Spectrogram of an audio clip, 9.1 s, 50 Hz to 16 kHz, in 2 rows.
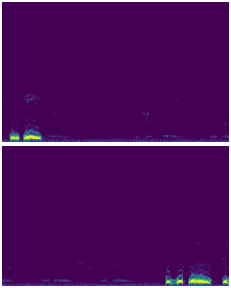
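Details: Spotted dove during bird trapping with bare bait, 15 August 2020: a brief coo at the start, a long stretch of near silence, then a final burst of clipped notes and a coo.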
